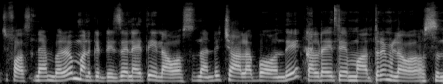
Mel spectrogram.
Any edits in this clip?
yes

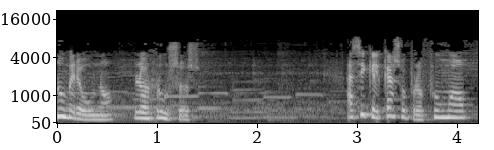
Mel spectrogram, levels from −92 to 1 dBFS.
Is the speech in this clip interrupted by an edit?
yes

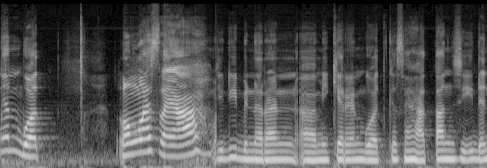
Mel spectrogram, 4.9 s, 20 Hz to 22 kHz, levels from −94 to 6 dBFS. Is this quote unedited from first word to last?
no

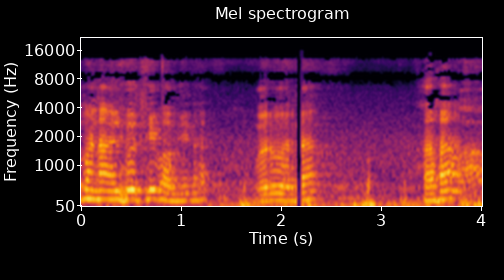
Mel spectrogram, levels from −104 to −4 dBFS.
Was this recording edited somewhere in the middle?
no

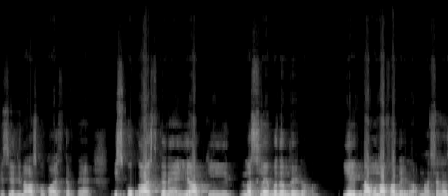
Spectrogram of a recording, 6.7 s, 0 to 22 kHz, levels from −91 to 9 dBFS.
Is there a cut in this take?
no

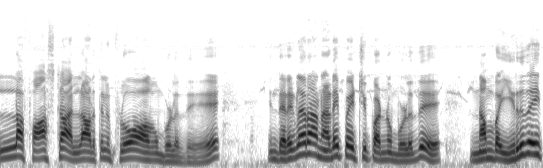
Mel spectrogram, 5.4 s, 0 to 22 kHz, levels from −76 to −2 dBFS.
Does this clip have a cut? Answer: yes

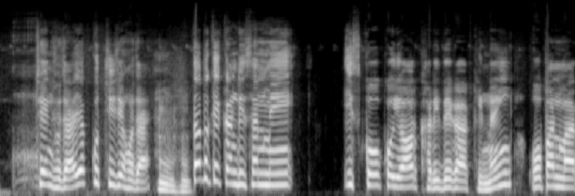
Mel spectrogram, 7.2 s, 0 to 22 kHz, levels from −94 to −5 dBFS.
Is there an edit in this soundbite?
no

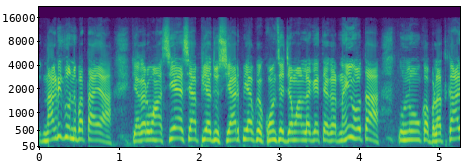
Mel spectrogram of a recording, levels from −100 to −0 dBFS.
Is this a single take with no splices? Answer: yes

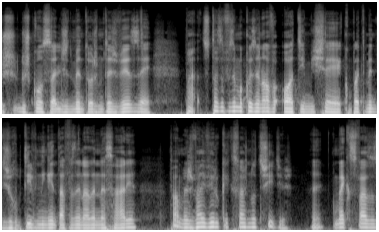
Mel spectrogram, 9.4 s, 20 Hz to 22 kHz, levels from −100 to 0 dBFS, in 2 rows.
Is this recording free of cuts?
yes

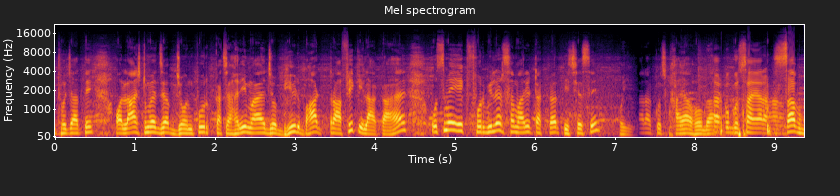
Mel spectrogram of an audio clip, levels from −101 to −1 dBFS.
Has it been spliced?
yes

